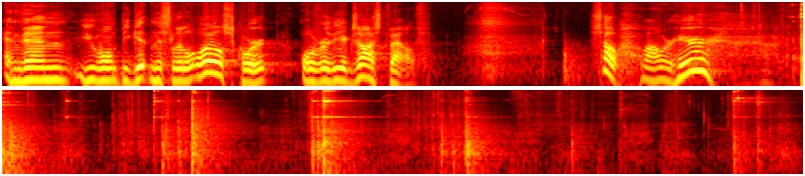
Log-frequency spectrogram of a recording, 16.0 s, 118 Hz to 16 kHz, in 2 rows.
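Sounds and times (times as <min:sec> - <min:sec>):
plastic zip bag rustling: 0:07.2 - 0:09.5, 0:11.8 - 0:12.6
small metal parts clinking: 0:08.5 - 0:10.1, 0:15.2 - 0:16.0.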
